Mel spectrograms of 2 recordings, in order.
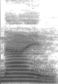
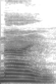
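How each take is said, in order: The two takes are said the same way.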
